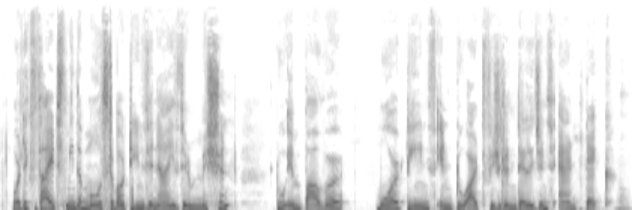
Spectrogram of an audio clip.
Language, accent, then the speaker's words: English; Pakistan; my home country Pakistan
